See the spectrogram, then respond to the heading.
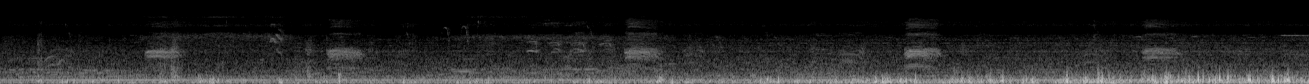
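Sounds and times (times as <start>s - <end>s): train wheels rumbling and knocking: 0.2s - 2.2s.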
